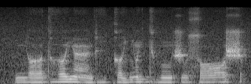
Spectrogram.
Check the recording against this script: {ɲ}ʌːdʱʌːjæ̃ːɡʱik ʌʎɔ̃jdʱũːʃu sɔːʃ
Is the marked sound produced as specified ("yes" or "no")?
yes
